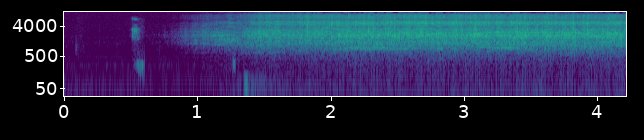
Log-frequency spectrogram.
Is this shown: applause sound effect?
yes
